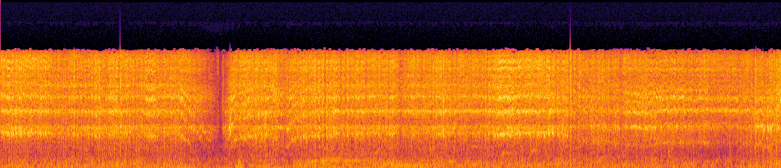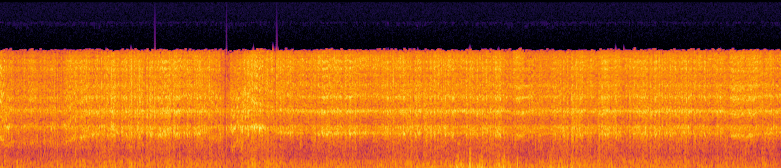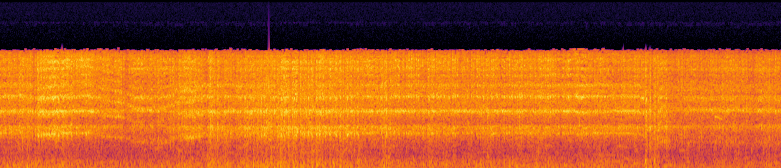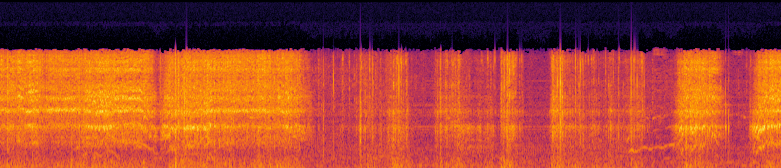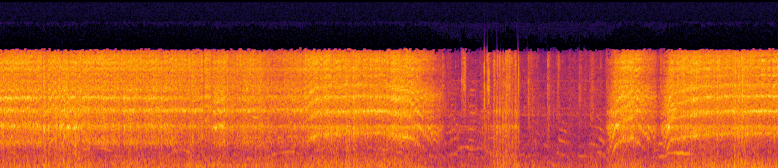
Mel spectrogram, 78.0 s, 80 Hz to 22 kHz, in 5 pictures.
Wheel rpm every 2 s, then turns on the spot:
230, 200, 130, 220, 230, 210, 160, 160, 190, 210, 210, 230, 230, 230, 230, 230, 210, 200, 230, 230, 230, 230, 170, 160, 140, 130, 60, 10, 20, 20, 60, 140, 160, 160, 200, 90, 10, 70, 220.
54-60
